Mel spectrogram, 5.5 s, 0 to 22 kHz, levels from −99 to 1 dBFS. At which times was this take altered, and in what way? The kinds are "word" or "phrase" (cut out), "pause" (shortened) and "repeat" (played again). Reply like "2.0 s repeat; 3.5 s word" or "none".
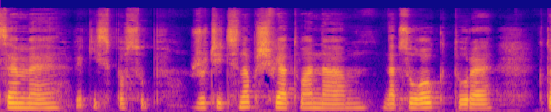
4.0 s word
